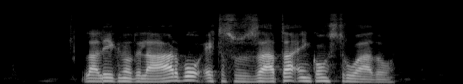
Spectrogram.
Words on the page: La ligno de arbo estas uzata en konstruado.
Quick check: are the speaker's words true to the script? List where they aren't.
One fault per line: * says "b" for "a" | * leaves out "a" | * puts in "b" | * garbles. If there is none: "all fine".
* puts in "la"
